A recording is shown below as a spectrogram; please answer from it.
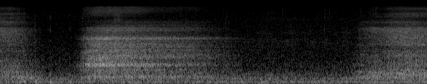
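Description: A woman breathing audibly and deeply while holding a wide squat. A long, loud breath comes about a second in, and another starts near the end.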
